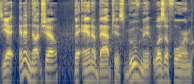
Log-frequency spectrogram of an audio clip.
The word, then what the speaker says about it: Anabaptist: younger days I remember I used to mispronounce this as anti Baptist movement and I remember once I was sternly corrected and told that is not what that means yet in a nutshell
